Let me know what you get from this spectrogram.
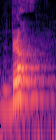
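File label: "blo" crow, Zapotec; animals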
